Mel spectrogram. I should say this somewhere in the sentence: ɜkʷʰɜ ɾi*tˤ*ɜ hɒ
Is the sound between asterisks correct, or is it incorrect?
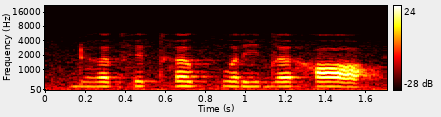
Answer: incorrect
